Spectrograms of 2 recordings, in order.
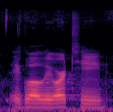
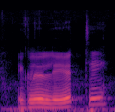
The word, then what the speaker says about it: Igloliorte: But there's an Inuktitut pronunciation that I get corrected on if I'm in northern Labrador or other places, which it's pronounced more like Igloliorte.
